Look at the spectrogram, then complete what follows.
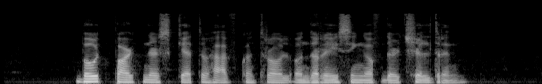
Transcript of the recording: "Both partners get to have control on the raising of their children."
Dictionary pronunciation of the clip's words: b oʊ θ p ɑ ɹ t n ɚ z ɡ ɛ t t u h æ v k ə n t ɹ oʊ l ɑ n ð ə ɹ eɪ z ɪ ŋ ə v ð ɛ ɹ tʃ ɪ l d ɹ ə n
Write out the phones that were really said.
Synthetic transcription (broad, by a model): b oʊ t p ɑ ɹ t n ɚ s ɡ ɛ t t u h æ v k ə n t ɹ oʊ l ɑ n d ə ɹ eɪ s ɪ ŋ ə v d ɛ ɹ tʃ ɪ l d ɹ ə n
